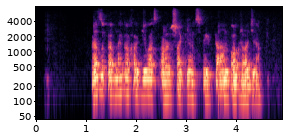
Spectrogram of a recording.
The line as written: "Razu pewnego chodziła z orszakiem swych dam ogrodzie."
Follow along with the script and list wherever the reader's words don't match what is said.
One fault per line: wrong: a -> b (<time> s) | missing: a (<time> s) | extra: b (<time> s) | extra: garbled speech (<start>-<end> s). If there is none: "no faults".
no faults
